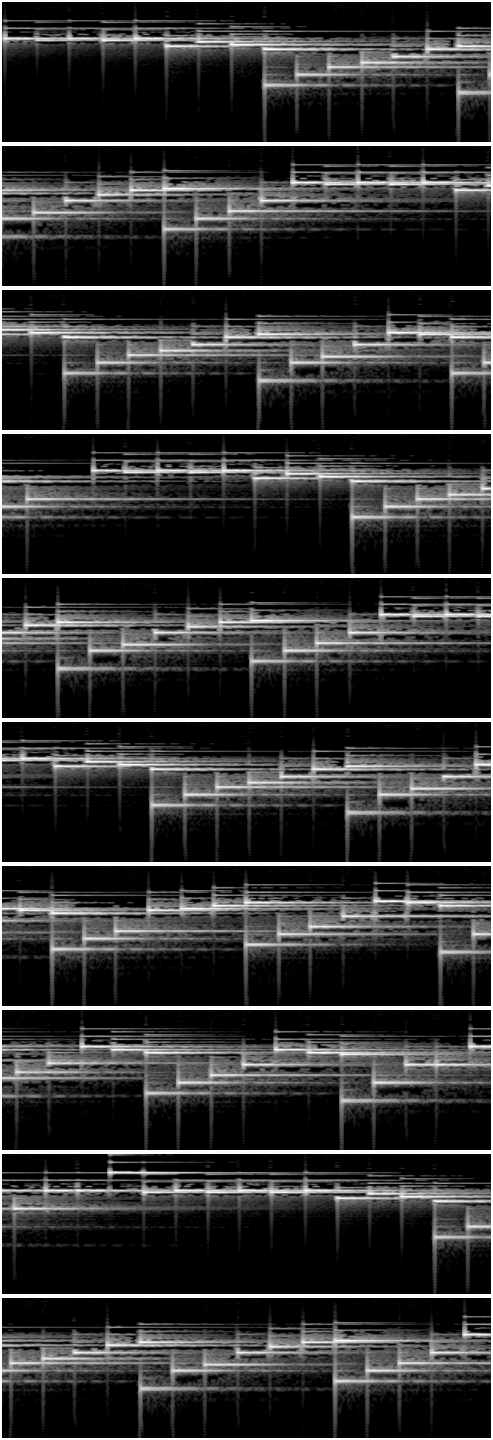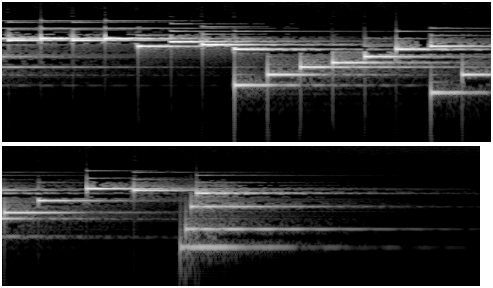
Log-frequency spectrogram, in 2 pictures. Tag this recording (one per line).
instrumental
music-box
classical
